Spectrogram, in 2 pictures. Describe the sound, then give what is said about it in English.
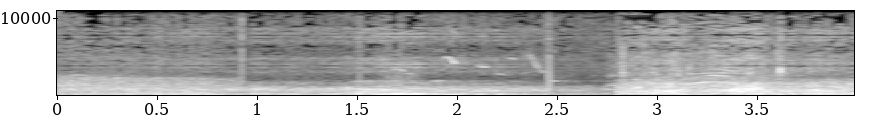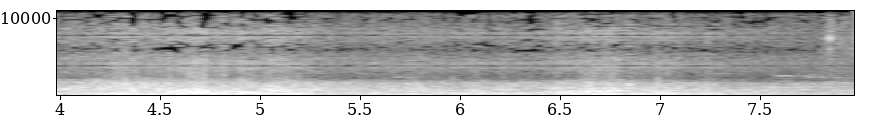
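Russian-made MiG-24 military jet planes roar overhead, approaching the skies around a rebel stronghold in western Kordofan, in a loud, sustained rumble that dips briefly partway through, then swells again and holds steady, filling the whole soundscape. “Let us now listen to the sound of MiG-24 Russian-made military planes approaching the skies around rebel stronghold in western Kordofan.”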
